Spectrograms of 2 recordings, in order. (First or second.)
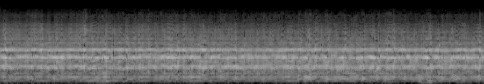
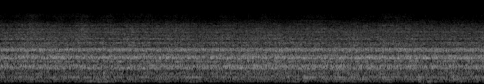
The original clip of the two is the second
